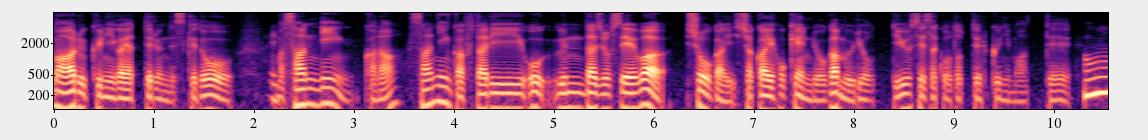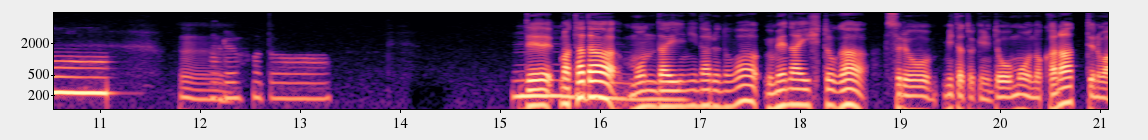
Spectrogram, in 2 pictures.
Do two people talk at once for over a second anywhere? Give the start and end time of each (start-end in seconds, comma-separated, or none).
15.2-16.9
